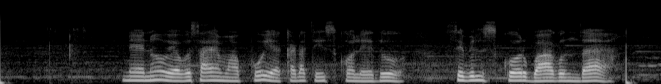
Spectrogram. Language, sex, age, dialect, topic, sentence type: Telugu, female, 41-45, Southern, banking, question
